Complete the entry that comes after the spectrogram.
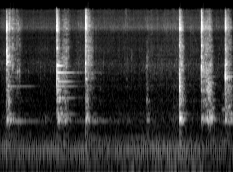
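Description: A utensil stirs pancit ingredients with added bouillon cubes in a pan on a home stove, giving several sharp, close scraping clicks at irregular intervals over a faint background hum.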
